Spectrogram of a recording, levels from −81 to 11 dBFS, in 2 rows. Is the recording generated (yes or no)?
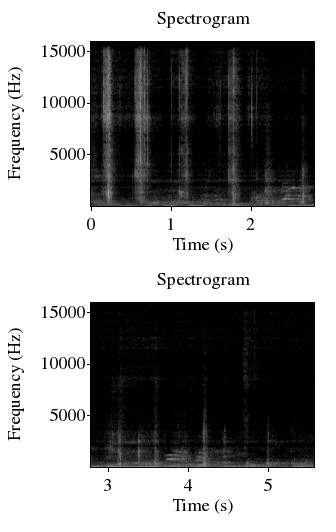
yes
